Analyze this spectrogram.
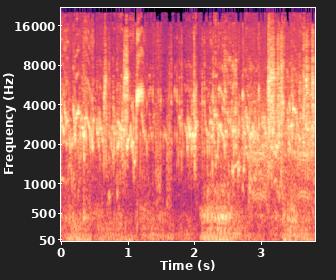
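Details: Several budgies warble together, a busy mix of short chirps, squeaks and scratchy squawks running continuously with a few clearer whistled notes.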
